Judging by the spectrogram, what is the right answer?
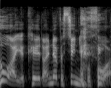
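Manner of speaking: put-on gruff, tough, hard-boiled New York accent. Retelling how a legendary photo editor greeted you, imitating a gruff, hard-boiled New York editor. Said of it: "like hard-boiled New York".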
